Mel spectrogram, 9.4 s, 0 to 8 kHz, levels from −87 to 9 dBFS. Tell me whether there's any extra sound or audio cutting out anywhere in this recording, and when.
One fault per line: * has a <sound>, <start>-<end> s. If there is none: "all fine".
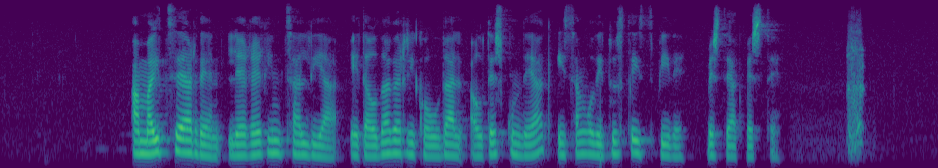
* has a throat clearing, 8.4-8.7 s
